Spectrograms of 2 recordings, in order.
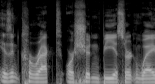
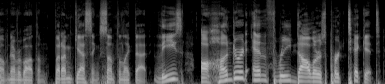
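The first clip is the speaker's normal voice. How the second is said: ordinary talk, nothing marked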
